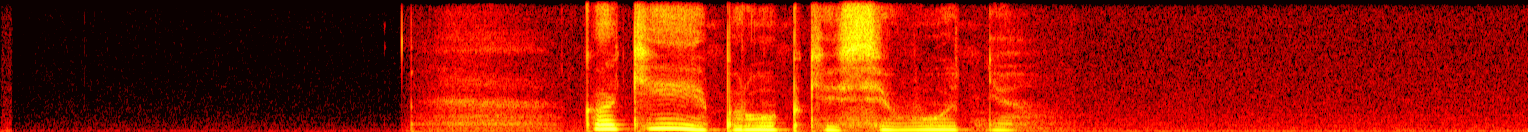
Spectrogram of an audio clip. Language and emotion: Russian, sad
